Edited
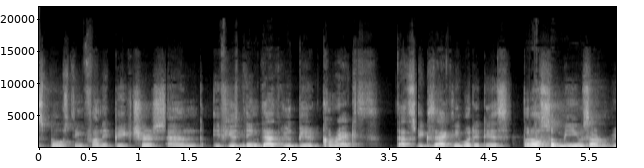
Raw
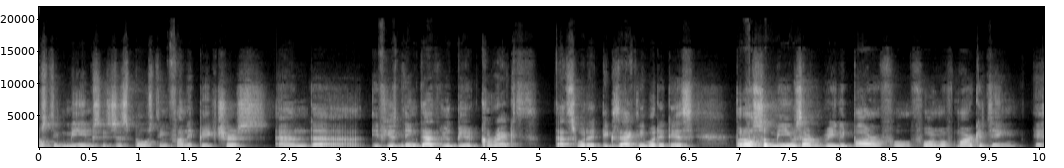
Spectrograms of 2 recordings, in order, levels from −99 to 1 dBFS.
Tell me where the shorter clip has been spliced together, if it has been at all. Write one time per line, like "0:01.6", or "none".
0:01.5
0:03.8
0:04.7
